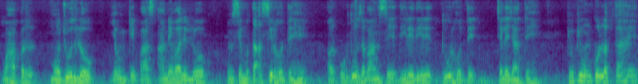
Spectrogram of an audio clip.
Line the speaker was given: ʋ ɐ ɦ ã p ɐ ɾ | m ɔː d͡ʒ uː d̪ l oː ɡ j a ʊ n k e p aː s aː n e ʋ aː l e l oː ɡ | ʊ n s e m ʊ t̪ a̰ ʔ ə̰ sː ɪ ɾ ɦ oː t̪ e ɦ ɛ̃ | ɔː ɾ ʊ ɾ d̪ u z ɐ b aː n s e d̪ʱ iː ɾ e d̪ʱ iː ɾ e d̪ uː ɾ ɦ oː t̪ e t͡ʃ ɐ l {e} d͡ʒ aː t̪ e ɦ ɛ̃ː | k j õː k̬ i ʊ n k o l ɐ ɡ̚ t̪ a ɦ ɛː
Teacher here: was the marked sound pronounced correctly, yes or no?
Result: yes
